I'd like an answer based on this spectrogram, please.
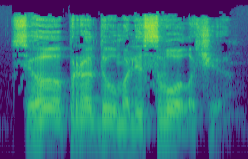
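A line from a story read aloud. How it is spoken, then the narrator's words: Grumbling. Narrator (Russian): проворчал Клаус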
